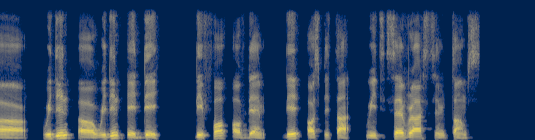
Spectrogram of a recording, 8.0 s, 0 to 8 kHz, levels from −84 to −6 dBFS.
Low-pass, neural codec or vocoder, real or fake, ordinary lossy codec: 7.2 kHz; vocoder, 44.1 kHz, 128 mel bands every 256 samples, BigVGAN v2; fake; none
